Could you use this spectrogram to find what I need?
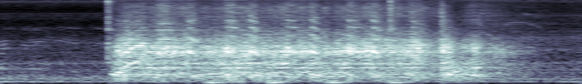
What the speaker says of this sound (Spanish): Vamos a darle el arranque.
